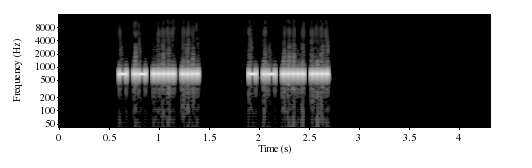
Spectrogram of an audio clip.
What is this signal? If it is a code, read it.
Morse code, heard as a keyed tone, about 47 wpm, 700 Hz. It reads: TA5H TA5H
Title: DXCC-100 Call Signs - 4 Characters - Repeated 2x - 50wpm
